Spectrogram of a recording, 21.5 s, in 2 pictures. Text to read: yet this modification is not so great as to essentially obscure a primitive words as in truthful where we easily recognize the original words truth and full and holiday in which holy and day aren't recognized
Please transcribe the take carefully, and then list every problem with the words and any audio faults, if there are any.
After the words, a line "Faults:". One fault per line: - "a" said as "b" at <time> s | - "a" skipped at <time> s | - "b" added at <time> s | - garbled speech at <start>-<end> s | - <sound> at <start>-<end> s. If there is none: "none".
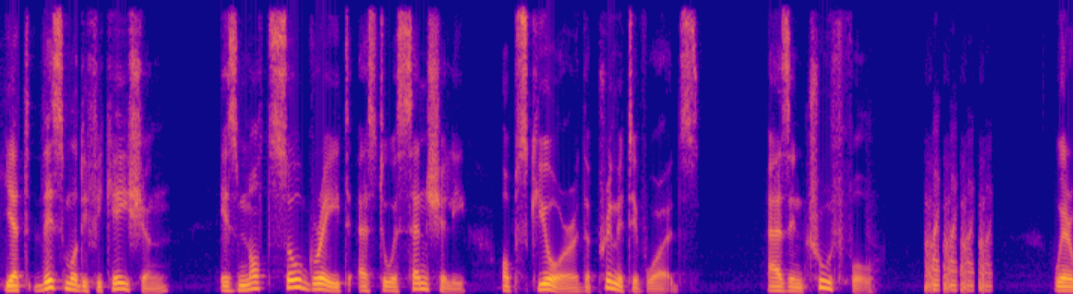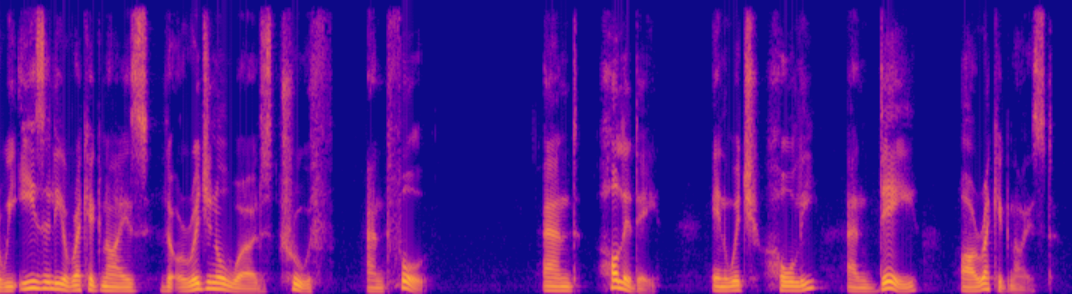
yet this modification is not so great as to essentially obscure the primitive words as in truthful where we easily recognize the original words truth and full and holiday in which holy and day are recognized
Faults:
- "a" said as "the" at 5.8 s
- laugh at 9.3-9.9 s
- "aren't" said as "are" at 20.4 s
